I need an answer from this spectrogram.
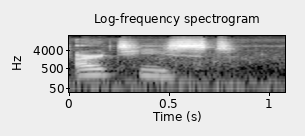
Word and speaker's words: artiste: I'm somewhat of an artiste now that's how I know I'm not like my mother she hates that word and I say it to bug her I go it's French that's how they say it it's French foreign how do we get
